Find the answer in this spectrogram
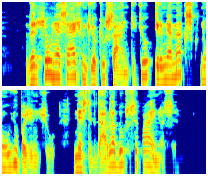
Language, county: Lithuanian, Šiauliai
